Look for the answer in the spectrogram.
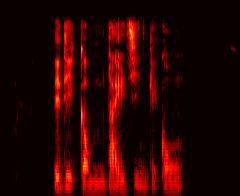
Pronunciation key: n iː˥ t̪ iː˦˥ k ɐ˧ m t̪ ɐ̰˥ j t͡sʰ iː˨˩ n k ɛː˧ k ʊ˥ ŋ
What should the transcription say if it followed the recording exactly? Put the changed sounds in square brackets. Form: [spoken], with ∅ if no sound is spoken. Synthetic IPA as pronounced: n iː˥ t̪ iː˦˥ k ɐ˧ m t̪ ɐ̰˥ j [t͡s] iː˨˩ n k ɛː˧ k ʊ˥ ŋ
